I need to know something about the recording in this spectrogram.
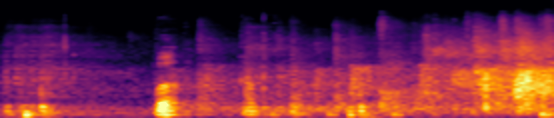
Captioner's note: applause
